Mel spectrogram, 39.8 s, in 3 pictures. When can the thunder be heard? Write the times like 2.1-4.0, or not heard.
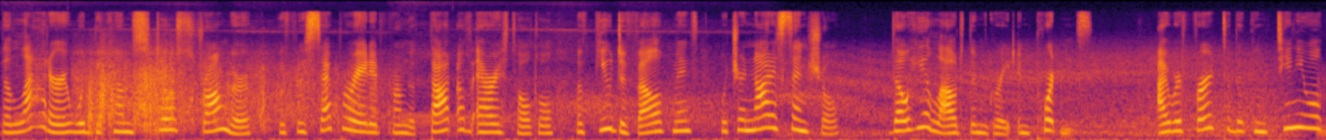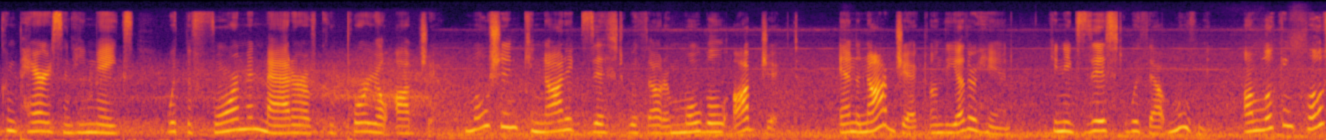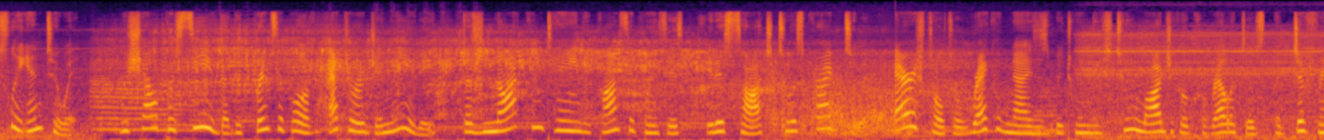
0.7-4.0, 34.1-35.6.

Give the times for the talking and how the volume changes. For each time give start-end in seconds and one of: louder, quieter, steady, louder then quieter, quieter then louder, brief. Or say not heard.
0.0-10.9 steady
11.6-39.7 steady.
